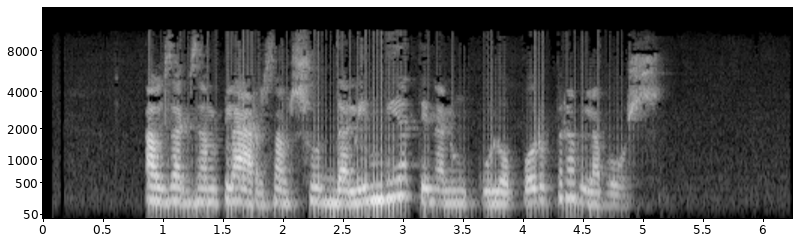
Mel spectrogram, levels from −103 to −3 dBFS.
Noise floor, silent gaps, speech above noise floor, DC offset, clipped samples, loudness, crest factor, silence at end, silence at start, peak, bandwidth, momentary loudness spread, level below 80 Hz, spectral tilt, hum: -67 dBFS; none; 45 dB; under 0.1%; under 0.1%; -23 LUFS; 22 dB; 1.1 s; 0.85 s; 0 dBFS; 11.5 kHz; 11 LU; -52 dBFS; -5.5 dB/octave; none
